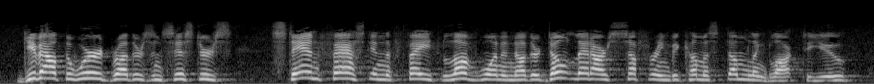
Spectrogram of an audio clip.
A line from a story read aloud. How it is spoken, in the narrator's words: Perpetua called out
